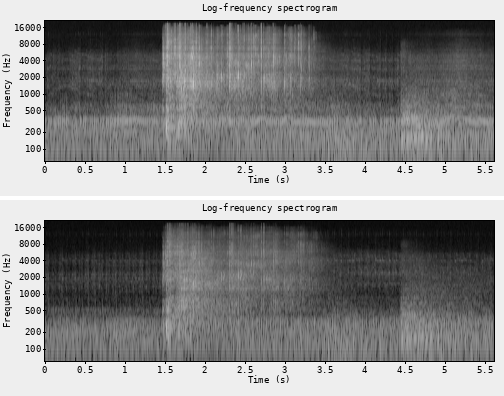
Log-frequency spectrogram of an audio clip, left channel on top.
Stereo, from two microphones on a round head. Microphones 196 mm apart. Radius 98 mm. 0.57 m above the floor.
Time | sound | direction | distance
1.5 | crumpling | 50° left (ahead or behind) | 3 m
3.5 | a gunshot | 15° left (ahead or behind) | 6 m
